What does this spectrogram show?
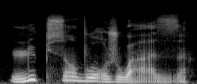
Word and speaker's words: luxembourgeoise: Le Luxembourg, luxembourgeois, luxembourgeois, and then feminine form, luxembourgeoise. Okay, same thing here, only difference, joie, joie, joise, z, z. Okay, you insist on it.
